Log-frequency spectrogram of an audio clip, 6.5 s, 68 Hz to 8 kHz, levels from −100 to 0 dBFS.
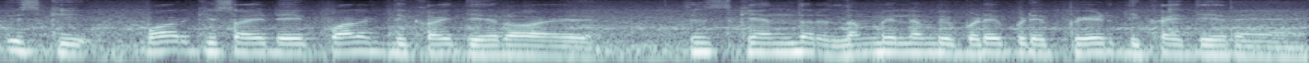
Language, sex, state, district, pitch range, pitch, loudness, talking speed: Hindi, male, Rajasthan, Bikaner, 135-160 Hz, 150 Hz, -13 LUFS, 190 wpm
